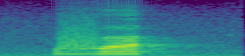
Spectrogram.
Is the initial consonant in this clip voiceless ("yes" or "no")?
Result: no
